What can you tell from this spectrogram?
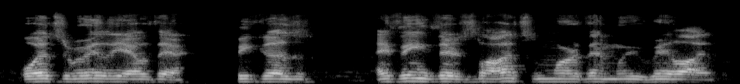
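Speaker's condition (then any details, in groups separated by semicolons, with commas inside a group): Toxic leukoencephalopathy, locked-in syndrome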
